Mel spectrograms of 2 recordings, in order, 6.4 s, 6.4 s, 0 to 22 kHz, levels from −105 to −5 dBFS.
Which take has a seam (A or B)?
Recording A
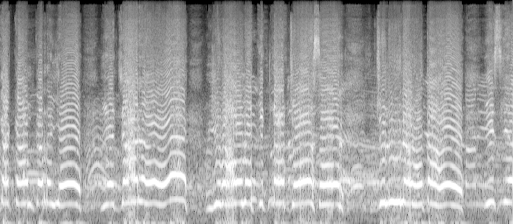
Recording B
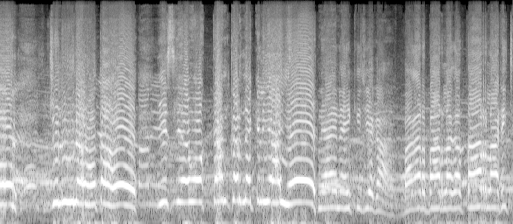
B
